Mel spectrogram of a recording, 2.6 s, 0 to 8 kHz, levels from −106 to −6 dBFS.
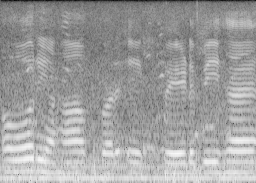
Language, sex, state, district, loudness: Hindi, male, Haryana, Charkhi Dadri, -14 LUFS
